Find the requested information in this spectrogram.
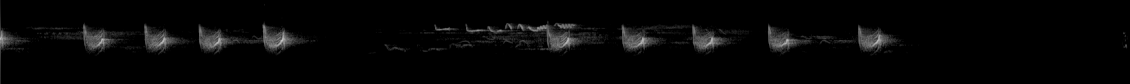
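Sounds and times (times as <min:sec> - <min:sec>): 
Eurasian nuthatch contact call: 0:00.0 - 0:03.1, 0:03.8 - 0:09.0.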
